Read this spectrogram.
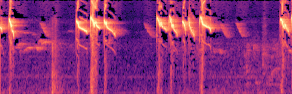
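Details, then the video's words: Buxtoni white-eye, a male singing in the ngalas style with open beak, used as a tutor recording: quick bursts of two to four high, sharply falling whistled notes, separated by brief pauses, with a faint low tone between phrases. "Masteran Pleci Buxtoni Ngalas Buka Paruh"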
